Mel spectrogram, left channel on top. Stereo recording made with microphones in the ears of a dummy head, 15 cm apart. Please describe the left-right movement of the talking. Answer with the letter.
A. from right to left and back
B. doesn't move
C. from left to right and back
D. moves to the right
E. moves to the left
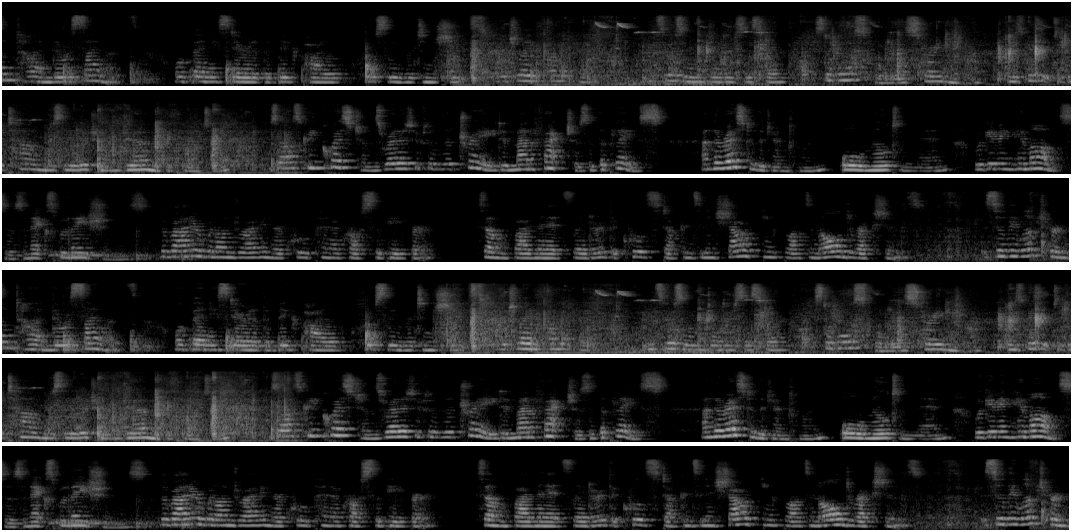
A.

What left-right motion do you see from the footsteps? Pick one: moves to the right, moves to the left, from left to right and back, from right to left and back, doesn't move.
from right to left and back.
